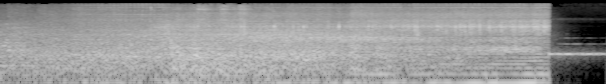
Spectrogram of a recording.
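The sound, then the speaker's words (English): A train rolls along the rails with a loud, steady rumble and rattle for several seconds, then cuts off abruptly into a brief, quiet electronic tone. “A good friend of mine always seems to be having train troubles. Today, we're joining him along for a ride.”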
